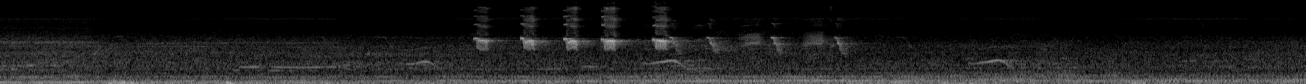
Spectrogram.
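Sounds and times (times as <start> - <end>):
low background rumble: 0.0 - 13.0
soft low whistle: 2.2 - 5.0, 9.6 - 10.8
bird chirping: 4.7 - 8.6.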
